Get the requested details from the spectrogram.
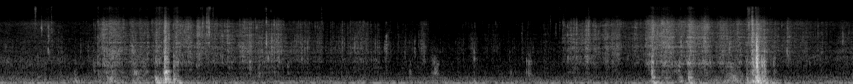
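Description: A man slurps a drink through a straw.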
